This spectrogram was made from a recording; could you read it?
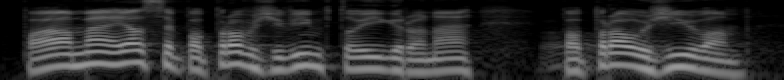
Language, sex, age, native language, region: Slovenian, male, 12-17, Slovenian, Drava region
